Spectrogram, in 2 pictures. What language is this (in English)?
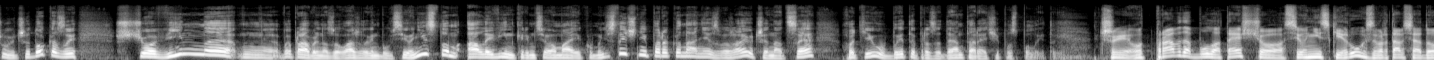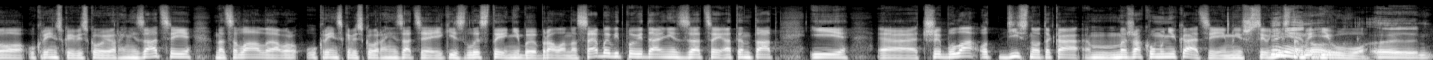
Ukrainian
